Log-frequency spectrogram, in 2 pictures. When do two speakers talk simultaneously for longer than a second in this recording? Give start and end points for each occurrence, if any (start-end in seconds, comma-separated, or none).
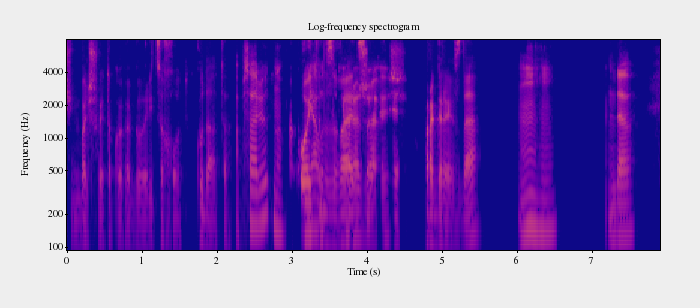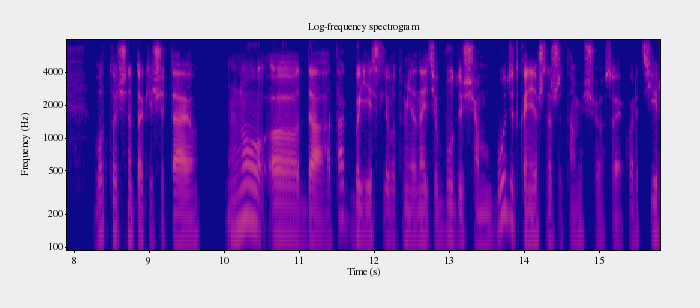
2.9-4.5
